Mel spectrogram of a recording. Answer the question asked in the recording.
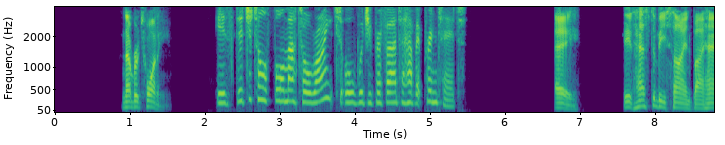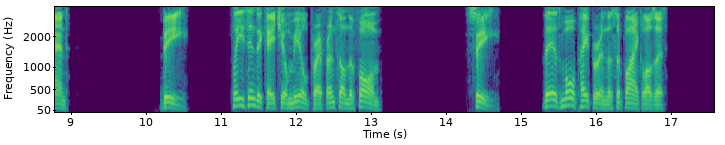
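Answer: A: It has to be signed by hand.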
